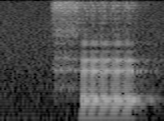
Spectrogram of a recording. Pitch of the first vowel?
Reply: low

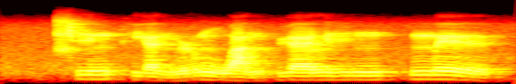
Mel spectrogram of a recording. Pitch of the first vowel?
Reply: high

